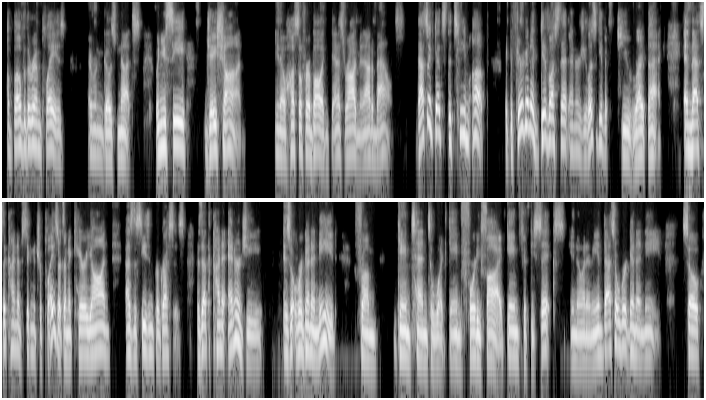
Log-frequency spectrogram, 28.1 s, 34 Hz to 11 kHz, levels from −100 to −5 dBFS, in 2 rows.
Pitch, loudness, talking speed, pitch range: 135 Hz, -20 LUFS, 205 wpm, 120-155 Hz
